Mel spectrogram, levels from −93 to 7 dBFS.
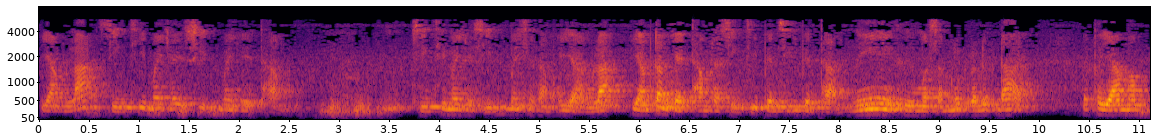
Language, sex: Thai, male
